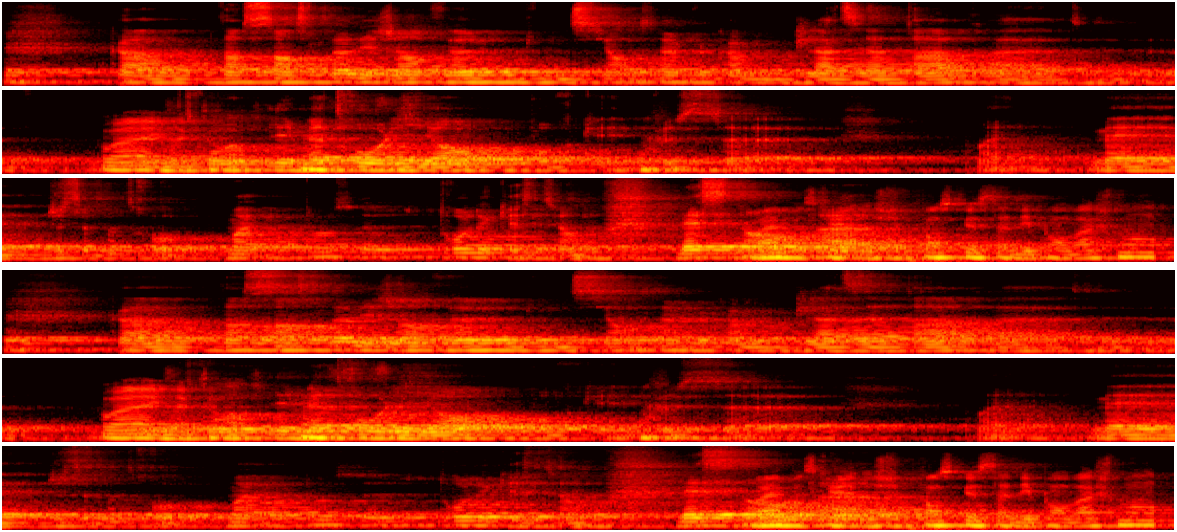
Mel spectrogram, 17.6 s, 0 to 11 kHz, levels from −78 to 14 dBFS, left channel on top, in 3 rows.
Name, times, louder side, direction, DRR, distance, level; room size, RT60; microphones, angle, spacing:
voice 1, 0.1-6.0 6.3-9.8 10.1-10.2 10.7-10.9 11.3-16.1, equal, 35° left, 0 dB, 5.0 m, -26 dB
voice 2, 6.4-7.9 9.0-9.3 15.5-17.5, right 1 dB, 15° right, 6 dB, 0.9 m, -24 dB
25.0 x 21.0 x 8.9 m, 2.3 s
head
